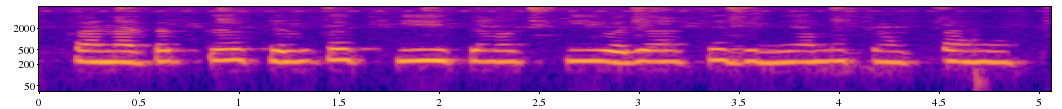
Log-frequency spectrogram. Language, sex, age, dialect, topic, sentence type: Hindi, female, 56-60, Awadhi Bundeli, agriculture, statement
